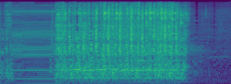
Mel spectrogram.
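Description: A sewing machine stitching fabric: a brief softer motor run, then a louder, fast, steady stitching whir for about a second and a half that stops abruptly, close and clear with no talking.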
